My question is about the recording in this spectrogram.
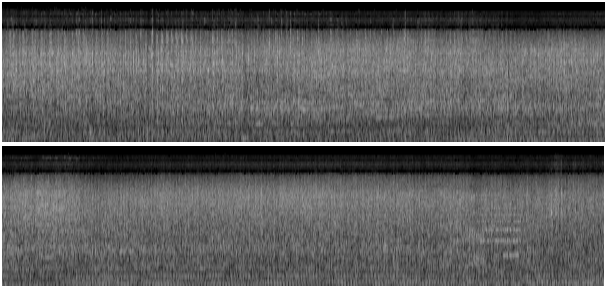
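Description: A small vehicle's engine running steadily, mixed with road and wind noise, with a steady low hum getting stronger about halfway through.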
